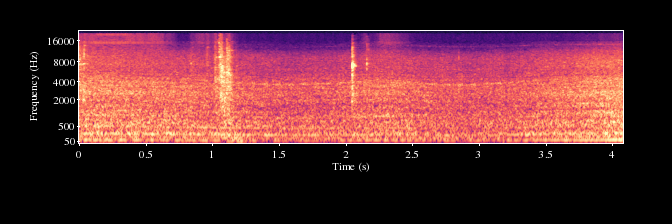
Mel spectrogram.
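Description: A steady, rumbling tractor engine in Farming Simulator 19 idles on a low, constant drone with a faint whine above it.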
